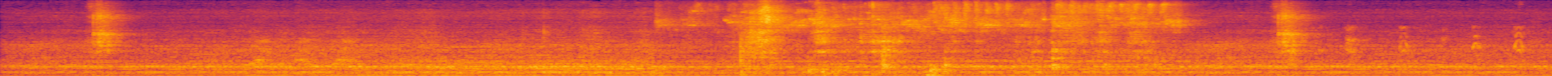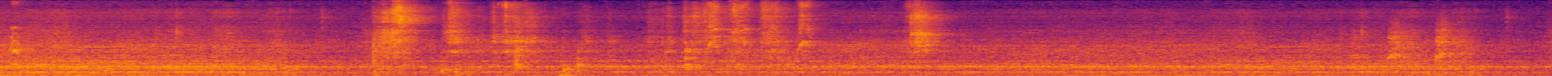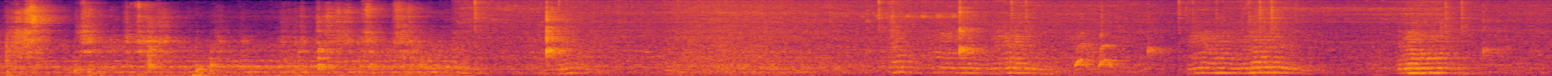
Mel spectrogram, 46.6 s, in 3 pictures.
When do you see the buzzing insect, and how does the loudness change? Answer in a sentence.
The buzzing insect can be heard from 0.0 to 46.5 s, getting quieter.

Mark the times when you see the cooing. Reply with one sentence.
You can hear the cooing from 6.5 to 11.8 s.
